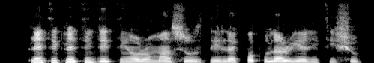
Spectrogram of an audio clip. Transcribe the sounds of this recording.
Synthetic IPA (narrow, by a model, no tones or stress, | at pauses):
plɛ̃ntĩplɛ̃ntĩdetĩɔɾɔ̃mãnʃosdelaɪk̚pɔpʰulaɾialitʰiʃo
